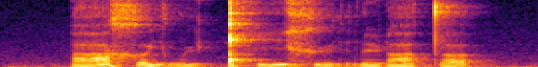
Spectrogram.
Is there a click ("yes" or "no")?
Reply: yes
